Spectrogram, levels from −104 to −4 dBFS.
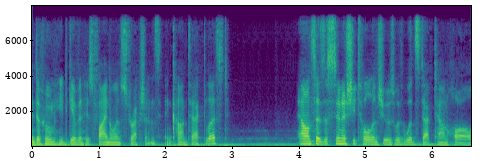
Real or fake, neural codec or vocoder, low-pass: fake; codec, 16 kHz, 1.1 kbps, Voila-Tokenizer; 7.2 kHz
